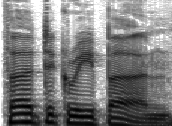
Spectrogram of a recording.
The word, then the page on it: third degree burn: British English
